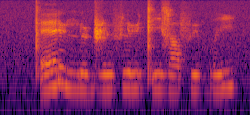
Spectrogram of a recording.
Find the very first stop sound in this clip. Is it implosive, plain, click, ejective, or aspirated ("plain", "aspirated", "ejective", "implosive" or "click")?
ejective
